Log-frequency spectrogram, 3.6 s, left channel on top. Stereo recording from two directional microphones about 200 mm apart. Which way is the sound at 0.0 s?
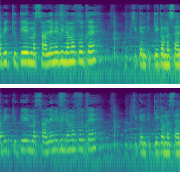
50° left (ahead or behind).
